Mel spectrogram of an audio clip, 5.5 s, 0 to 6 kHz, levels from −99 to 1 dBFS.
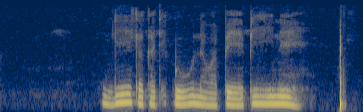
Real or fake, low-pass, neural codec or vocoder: real; 5.4 kHz; none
